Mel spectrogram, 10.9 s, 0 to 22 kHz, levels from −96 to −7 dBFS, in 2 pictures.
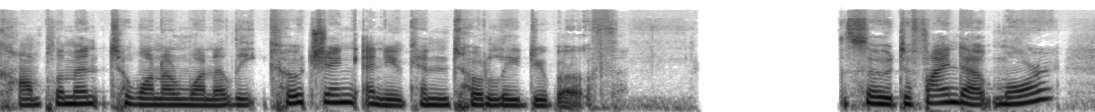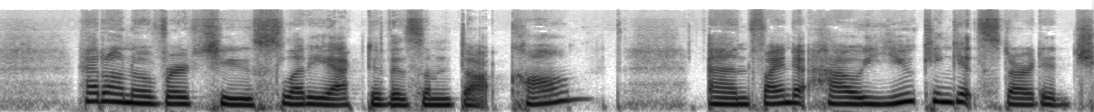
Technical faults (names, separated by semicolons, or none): lost packet rebuilt from error correction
